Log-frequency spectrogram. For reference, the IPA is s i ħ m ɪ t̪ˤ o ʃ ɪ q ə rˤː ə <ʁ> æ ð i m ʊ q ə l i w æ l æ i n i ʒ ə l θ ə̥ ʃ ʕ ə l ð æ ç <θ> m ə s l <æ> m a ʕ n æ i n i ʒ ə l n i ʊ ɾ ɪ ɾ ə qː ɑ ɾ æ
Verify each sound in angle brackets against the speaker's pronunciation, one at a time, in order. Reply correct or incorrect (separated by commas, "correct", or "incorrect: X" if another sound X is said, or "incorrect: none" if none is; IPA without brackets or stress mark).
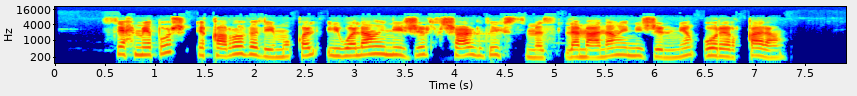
incorrect: v, incorrect: s, correct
